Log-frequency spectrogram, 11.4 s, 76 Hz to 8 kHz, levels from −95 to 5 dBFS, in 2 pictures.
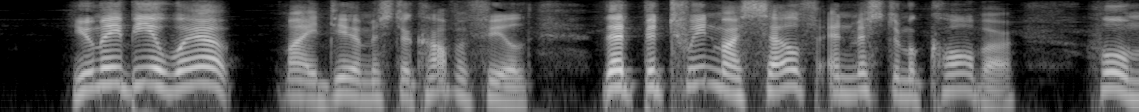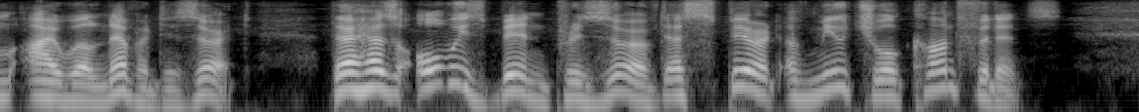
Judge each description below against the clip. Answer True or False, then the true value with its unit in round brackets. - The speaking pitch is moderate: True (180 Hz)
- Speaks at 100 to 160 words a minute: True (155 wpm)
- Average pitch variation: False (6.9 semitones)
